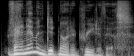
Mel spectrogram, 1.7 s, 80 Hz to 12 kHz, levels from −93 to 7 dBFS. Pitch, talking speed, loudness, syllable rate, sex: 150 Hz, 250 wpm, -16 LUFS, 5.9 syllables/s, male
